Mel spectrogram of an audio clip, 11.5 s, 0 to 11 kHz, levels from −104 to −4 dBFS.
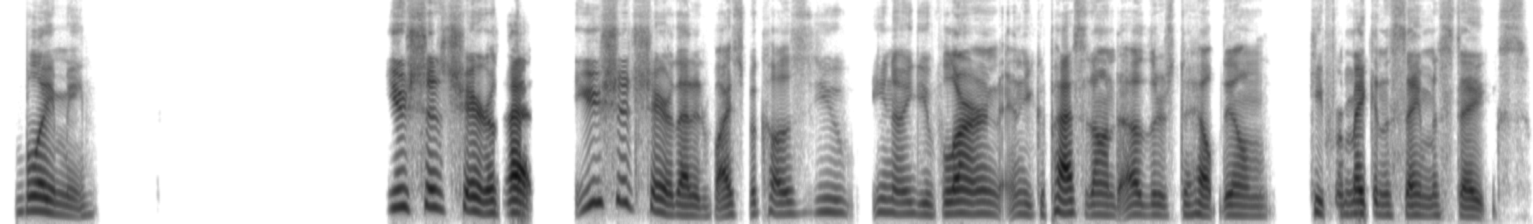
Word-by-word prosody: believe 205 -3 +2
me. 140 +1 -10 2.2
You 260 +2 +3
should 260 -1 +1
share 185 -6 +3
that 180 +2 +7 0.3
you 310 +9 0
should 330 -5 -3
share 180 - 0
that 145 -2 +3
advice 140 +3 -3
because 165 +1 -6
you 185 -3 -12
you 190 +1 -11
know, 170 -2 -4
you've 160 -2 -8
learned 170 -2 +3
and 155 +2 -11
you 150 - -9
could 155 - -15
pass 170 0 +5
it - - -12
on 150 -1 -1
to - - -5
others 150 -2 -3
to 155 - -9
help 145 -4 0
them 140 -2 -4 0.3
keep 180 -4 -5
from 150 +2 -9
making 170 -1 +2
the - - -6
same 145 -1 -2
mistakes. 130 -3 -5
165 Hz, 175 wpm, -24 LUFS, 150-185 Hz, 2.2 s, that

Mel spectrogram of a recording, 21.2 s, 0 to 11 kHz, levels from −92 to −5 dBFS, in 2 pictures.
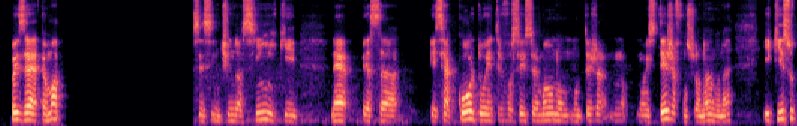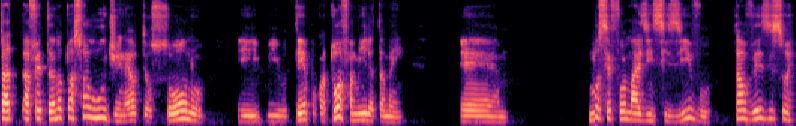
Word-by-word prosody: Pois 185 -1 +6
é, 180 -2 +8
é - - +1
uma 200 +4 +3 1.8
você - - -2
sentindo 155 +1 -1
assim 180 +6 +1
e 165 - -5
que, 150 -4 -6 0.4
né, 155 0 +4
essa 150 -2 -1 0.4
esse - - +2
acordo 190 -3 +4
entre 160 0 -6
você 155 +2 -3
e - - -3
seu 160 0 -1
irmão 165 +2 -3
não 155 -2 -4
não 150 0 -12
esteja 165 +3 -6
não 160 -1 -17
não 150 - -10
esteja 190 +7 +4
funcionando, 145 0 -3
né, 145 +3 -4 0.4
e 345 - +3
que 195 - +1
isso 210 +2 +5
tá 210 -1 +5
afetando 205 0 +2
a - - -4
tua 235 0 -2
saúde, 235 -9 +1
né, 150 +2 -2
o - - -3
teu 160 -3 -9
sono, 175 0 +1 0.4
e 145 -1 -5
e 145 -1 -7
o 140 0 -11
tempo 180 0 +2
com 170 - -7
a 160 - -7
tua 255 +4 +5
família 170 -1 -1
também. 135 -3 -7 1.2
Eh 130 -1 -11 1.1
se 175 - -5
você 220 -3 +3
for 200 -1 -2
mais 175 -3 +1
incisivo, 155 - -2 0.3
talvez 215 0 0
isso 210 -1 +2
165 Hz, 155 wpm, -21 LUFS, 150-200 Hz, 1.8 s, é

